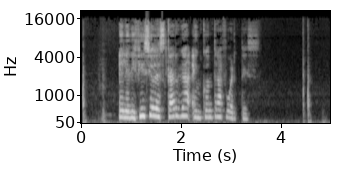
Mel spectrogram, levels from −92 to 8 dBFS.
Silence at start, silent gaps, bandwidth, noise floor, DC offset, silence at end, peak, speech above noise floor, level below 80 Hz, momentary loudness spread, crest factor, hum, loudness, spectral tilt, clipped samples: 0.05 s; none; 17 kHz; -57 dBFS; under 0.1%; 0.4 s; 0 dBFS; 42 dB; -46 dBFS; 20 LU; 16 dB; none; -13 LUFS; -2.5 dB/octave; under 0.1%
